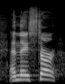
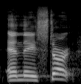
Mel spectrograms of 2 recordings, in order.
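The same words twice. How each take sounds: The two takes are said the same way.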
